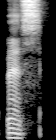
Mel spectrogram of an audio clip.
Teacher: Günbəz sözündə N-B samitləri yan-bayan gələrsə, o halda M-B kimi tələffüz olunur.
